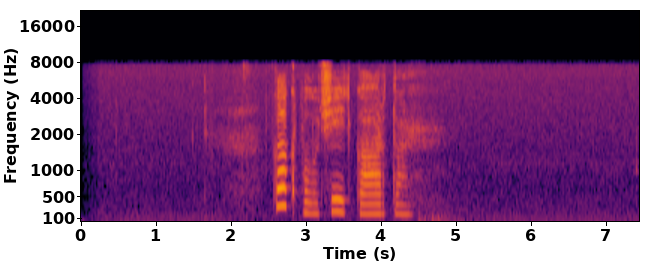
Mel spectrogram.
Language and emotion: Russian, sad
